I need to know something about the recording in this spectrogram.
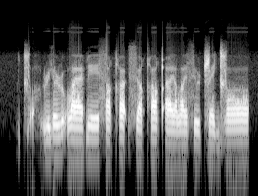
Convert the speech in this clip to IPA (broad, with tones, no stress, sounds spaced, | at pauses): t͡ɕ ɔ̰˦ h ṵ˨ ɭ j ø˦ ɭ ṵ˨˦ lˠ æː˦ ɓ eː˦ s ɑ˦ qʰ ʉ˦ ʔ s ɵ˨ qʰ u˦ qʼ eː˨ lˠ e˨ s ʉ˨ ʈ͡ʂ ɛ˨ d͡ʑ ɔː˦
